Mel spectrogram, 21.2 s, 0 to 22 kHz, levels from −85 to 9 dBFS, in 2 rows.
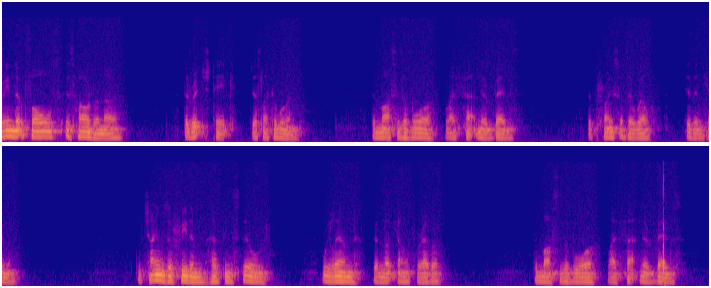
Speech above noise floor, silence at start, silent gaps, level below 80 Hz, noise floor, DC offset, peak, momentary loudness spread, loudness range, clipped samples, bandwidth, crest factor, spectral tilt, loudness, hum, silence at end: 49 dB; 0 s; none; -54 dBFS; -76 dBFS; under 0.1%; -4 dBFS; 14 LU; 7 LU; under 0.1%; 14.5 kHz; 24 dB; -10 dB/octave; -28 LUFS; none; 0.5 s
